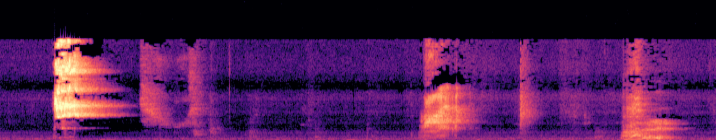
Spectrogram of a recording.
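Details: A pet Senegal parrot gives a sharp, shrill squawk, then two short, raspy, speech-like phrases a few seconds apart, imitating Korean words to its owner: "mom", "hello" and a clumsy "I love you".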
